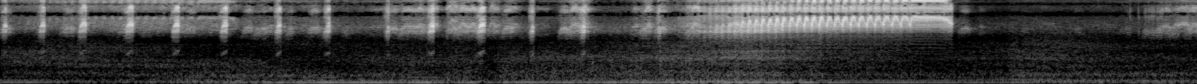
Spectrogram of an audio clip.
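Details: Ryukyu large brown cicada singing in a forest in Okinawa in mid-June. A run of short, evenly spaced high clicks swells into a loud, continuous, sizzling buzz that lasts about three seconds and then stops abruptly.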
